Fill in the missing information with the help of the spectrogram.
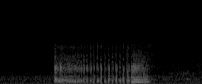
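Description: A single short, fluttering, rattly snore on a breath, typical of a flat-faced dog sleeping.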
